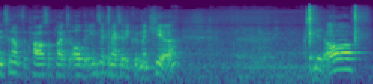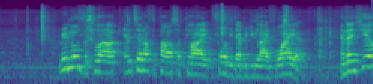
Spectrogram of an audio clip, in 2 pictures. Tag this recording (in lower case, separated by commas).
speech, inside a small room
